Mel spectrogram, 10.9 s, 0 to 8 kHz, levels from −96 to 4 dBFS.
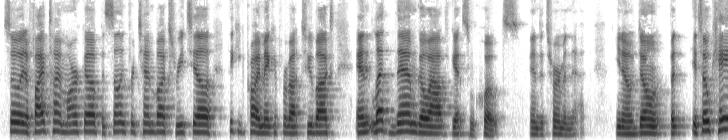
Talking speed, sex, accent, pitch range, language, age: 220 wpm, male, American, 125-165 Hz, English, 40-59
